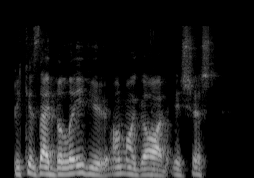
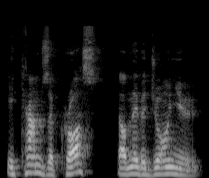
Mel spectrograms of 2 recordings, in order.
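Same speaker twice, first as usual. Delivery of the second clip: normal talking voice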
